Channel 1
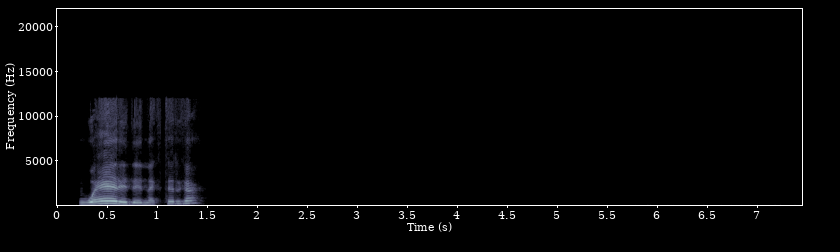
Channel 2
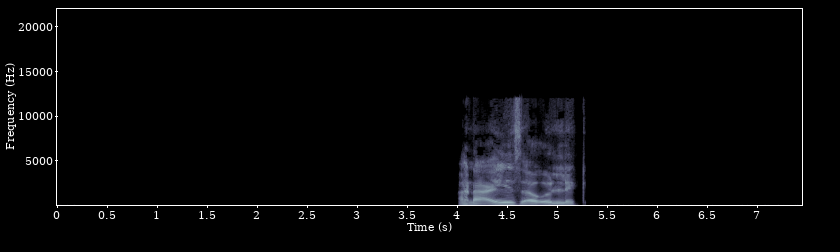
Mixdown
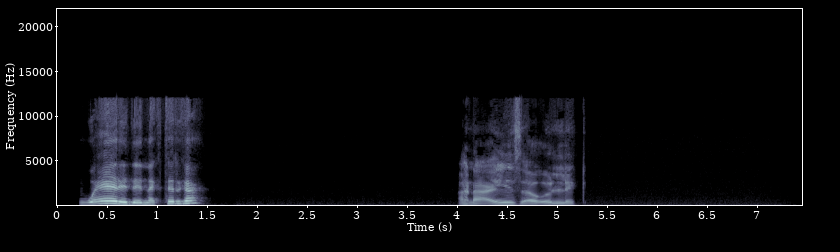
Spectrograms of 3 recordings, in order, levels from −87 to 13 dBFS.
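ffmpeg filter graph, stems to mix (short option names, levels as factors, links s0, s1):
-filter_complex "[0:a]dynaudnorm=f=430:g=3:m=3.55,volume=0.944[s0];[1:a]volume=0.316[s1];[s0][s1]amix=inputs=2:normalize=0,dynaudnorm=f=100:g=7:m=2.66"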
